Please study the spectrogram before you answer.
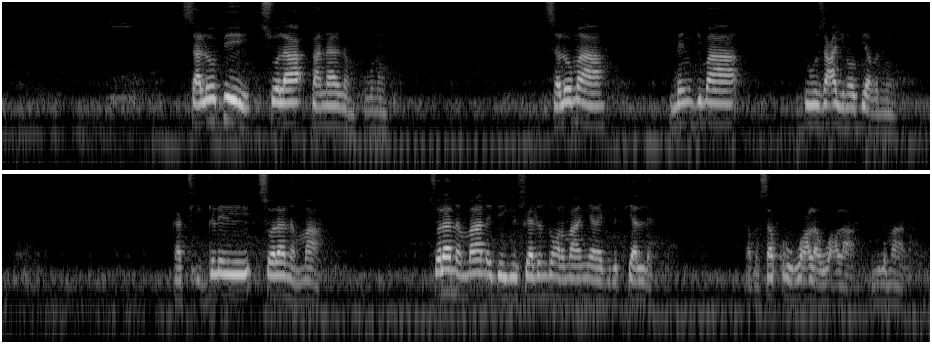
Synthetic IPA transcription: sa˨lo˦be˦so˦la˦pa˨na˦lnɨ˨m˨puː˦nɨ˨ | sa˨lo˦maː˦ | lɨ˦n˦ɡi˦ma˦ | doː˦za˦ʔji˨no˦bi˦ɛ˨bɨ˨nɨ˨ | ka˨tɪ˨ʔɪ˨ɡɨ˦lɨ˦so˦la˦nɨ˨mː˨aː˦˨ | so˦la˦nɨ˨mː˦aː˦nɨ˨bɛ˦ji˦lɨ˦ʃɛ˦dɨ˦n˦dʊ˦ŋ˨ɾɨ˨maː˦ɲɛ˦la˨ji˦lɨ˦pi˦ɛ˦lːɨ˨ | ka˨bɨ˨sa˦kʊ˦ɾɨ˨wa˦ʔla˨wa˦ʔla̰˨ | ji˦lɨ˦maː˦˨nɨ˨

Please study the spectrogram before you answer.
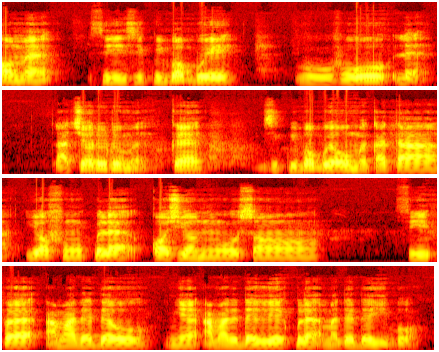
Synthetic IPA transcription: xɔ˨mɛ̃˨ | si˨zi˨k͡pi˨bɔ˦bo˨e˦ | vo˨vo˨wo˦lɛ˨ | la̰˨t͡ʃi˦ɔ˦ɖo˦ɖo˦mɛ̰̃˨kɛ˦ | zi˨k͡pi˨bɔ˦bu˨a˨wo˦mɛ̃˨ka˦t̪ã˦jɔ˦fũ˦k͡plɛ˦kɔ˨zi˨ɔ˨nũ˦wo˦sɔ̃˦ | si˨ɸɛ˦a̰˨m˨a˨d̪ɛ˦d̪ɛ˦wo˦ | ɲɛ̃˦ʔa̰˨m˨ã˨d̪ɛ˨d̪ɛ˦ɣe˦k͡plɛ˦a̰˨mɛ̃˨d̪ɛ˦d̪ɛ˦ji˨bɔ˨

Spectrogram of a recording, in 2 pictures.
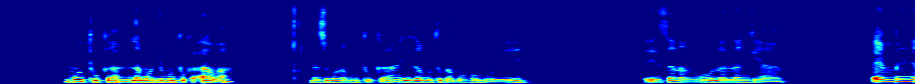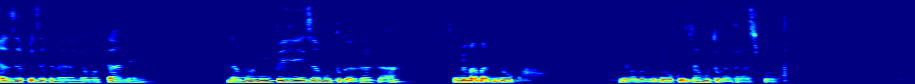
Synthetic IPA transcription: mo˦tu˨ka˨na˨mɔ˦ni˦mo˦tu˨ka̰˨ʔa˦wa˦ | na˨zo˦mɔ˦na˨mo˦tu˨ka˨e˨za˦mo˦tu˦ka˨mɔ˦kɔ˦bo˨je˦ | ḛ˨za˦na˨ŋɡo˦na˨la˦ŋɡe˦ja˨ | pɛ˦mbɛ˦a˨za˦pe˨za˦pe˦na˨la˦ŋɡe˨ja˨mo˨ta˦nɛ˦ | na˨mɔ˦ni˦pe˦e˨za˦mo˦tu˨ka˨ka˦ka˨ | e˨me˨ma˨ba˨bi˨lɔ˦kɔ̥˨ | me˨ma˨ba˨bi˨lɔ˦kɔ˨ḛ˨za˦mo˨tu˦ka˨ja˨tʁa˨spɔ˦ʁ

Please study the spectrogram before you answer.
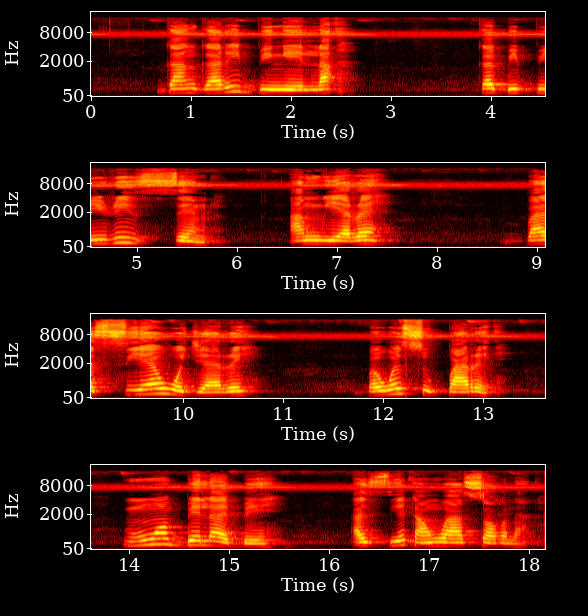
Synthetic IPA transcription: ɡa˨ŋɡa˨ɾɪ˦bi˨ŋe˨la˦ | ka˨bi˨biː˨ɾi˦zɪ˨ŋ | a˨ŋi˨ɛ˨ɾɛ˦ | ba˨sɪ˨ɛ˦wʊ˨d͡ʒɛ˨ɾɪ˦ | ba˨wa˦su˨k͡pa˨ɾɪ˨ | mʊ˦ɔ˦be˦la˨be˨ | a̰˨zi˨ɛ˦ka˨ŋ˦waː˦sɔ˦ɣla̰˨

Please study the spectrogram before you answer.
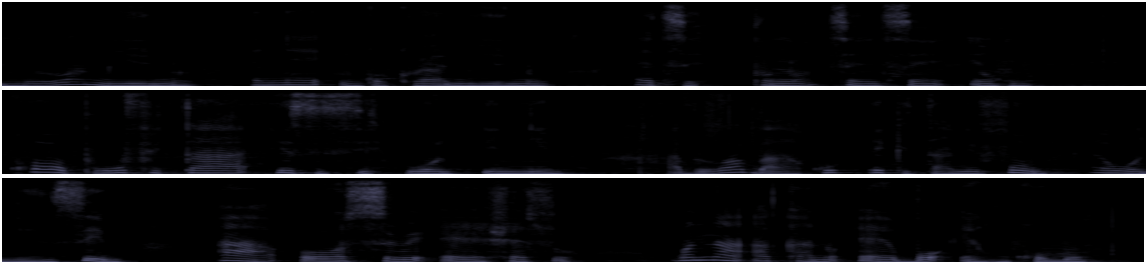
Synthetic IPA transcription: m̩˨mɪ˨ɾɪ˨wa˦mĩ˨e˨nʊ̃˦nɪ̃˦ŋ̩˨kʰɔ˨kʰɾa˦mĩ˨e˨nũ˦ | ɛ˦tʰɪ˨ | pʰʊ˦nʊ̃˦tʰɪ̃˦ntʰɪ̃˦hʊ̃˦kʰɔ˦˨pʰɔ˨wʊ˦fi˨tʰaː˦e˦si˨si˨wɔ̃˦n˦nĩ˦ma̰˨bɪ˨ɾɪ˨wa˦baː˨kʰʊ˦e˦kʰi˨tʰa˨nɪ̃˨fũ˦˨mɛ˦wɔ˨nɪ̃˨n̩˨sẽ˦m | a˦ɔ˦sɪ˨ɾɪ˦ʔɛ˦ɕᶣɛ˦sʊ˨ | wɔ˦nã˦˨ʔa˨kʰa˨nʊ̃˦ʔɛ˦˨bɔ˦ɛ˨ŋ̩˨kʰʊ˨mɔ̃˦

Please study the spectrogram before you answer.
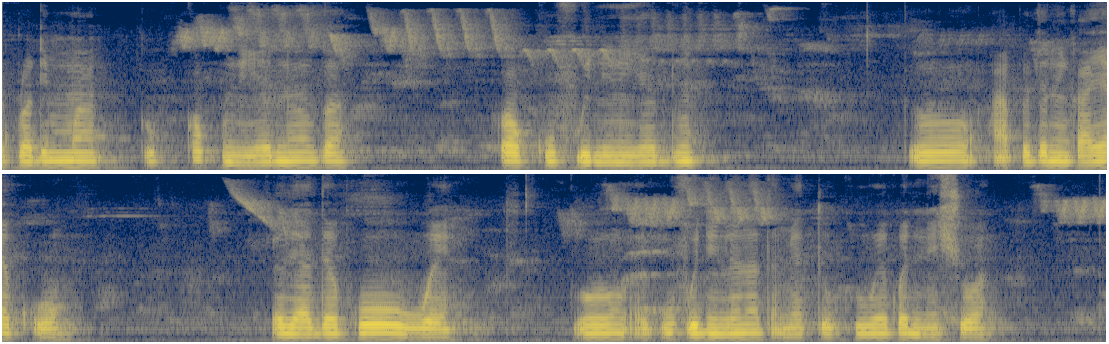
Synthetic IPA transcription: ɛ˨k͡plɔ˨ɖi˦mã˦ko˦kɔ˦ku˨nũ˨jɛ˦nã˦va˦ | kɔ˦ku˦fu˨e˨nĩ˨nĩ˨jɛ˦d̪ũ˦ | t̪o˦a̰˨pɛ˦t̪ɔ˦nĩ˨ka˨jɛ˦ko˨ | fɛ˦dɛ˨a˨d̪ɛ˦ko˦wɛ˨ | to˦ḛ˦ku˦fu˦e˨nĩ˨˦lɛ˦nã˦t̪ã̰˨mĩ˨a˨t̪o˨kɾu˦ɛ˦kdi˨nɛ̃˨ʃɔ˦a˦

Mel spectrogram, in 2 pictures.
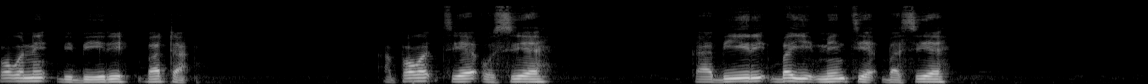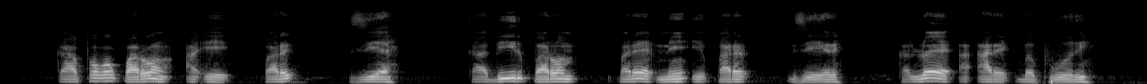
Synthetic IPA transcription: pɔ˦ɣʊ˦nɪ˦bi˨biː˨ɾi˦ba˦ta˨ | a˨pɔ˦ɣɔ˦tʰɪ˨ɛ˦ʔʊ˨sɪ˦ɛ˦ | ka˨biː˦ɾi˦ba˦ji˨mɪ˦ntɪ˨ɛ˨ba˨sɪ˦ɛ˦ | ka˨pɔ˦ɣɔ˦k͡pa˨ɾʊ˦˨ŋa˨ʔɪ˨ | k͡pa˨ɾɪ˦ | zɪ˨ɛ˦ | ka˨biː˦ɾi˦˨˦ | k͡pa˨ɾɪ˦ɛ˨mɪ˦ŋʔɪ˨k͡pa˨ɾɪ˦ | zɪː˨ɾɪ˦ | ka˨lɔ˦ɛ˨a˨ʔa˨ɾɪ˨ba˨pʰu˨o˨ɾi˦

